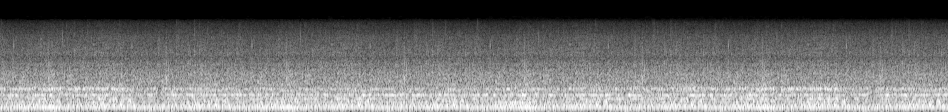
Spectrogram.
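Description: A bus engine rumbles steadily.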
